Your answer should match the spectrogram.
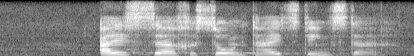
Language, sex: Afrikaans, female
